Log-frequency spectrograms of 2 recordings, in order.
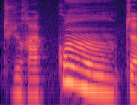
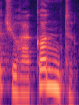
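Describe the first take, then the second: First: "racontes" very slow with a nasal "on", no N; right nasal, slowly. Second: "racontes" with the N sounded, "ra-co-ntes"; wrong reading. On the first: Teacher to child, saying "racontes" correctly and very slowly. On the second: Teacher to child, showing the wrong "racontes". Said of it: "On dit pas tu racontes". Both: Shown as a demonstration.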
